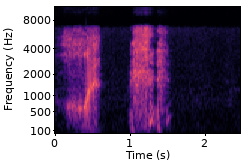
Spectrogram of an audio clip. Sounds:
Throat clearing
